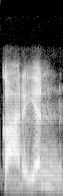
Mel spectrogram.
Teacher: ಮತ್ತೆ ನಕ್ಕೆ ವ್ಯಂಜನ ಇದೆ ಹಾಗಾಗಿ ನೀವು ಅಲ್ಪವಾಗಿ ಉಚ್ಚಾರಣೆ ಮಾಡಬೇಕು ಕಾರಯನ್ ಕಾರಯನ ಅನ್ನಂಗಿಲ್ಲ ಕಾರಯನ್ ಕಾರಯನ್ ಅರ್ಥ ನೋಡ್ಕೊಂಡು ಬರೋಣ ಸರ್ವ ಕರ್ಮಾಣಿ ಮನಸ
